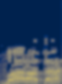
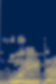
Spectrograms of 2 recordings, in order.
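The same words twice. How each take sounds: First: ضرب said as active "daraba"; all short a vowels in ضرب; unchanged-form vowelling. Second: ضرب said as passive "duriba"; u on the first letter, i on the second of ضرب; changed-form vowelling. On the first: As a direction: pronounce ضرب as DA-ra-ba. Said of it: "ضرب لم تتغير صيغته". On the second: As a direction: pronounce ضرب as DU-ri-ba. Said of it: "مغير الصيغة". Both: Shown as a demonstration.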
